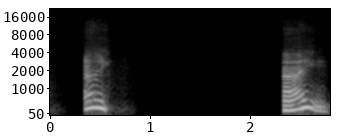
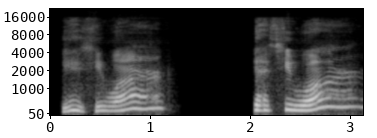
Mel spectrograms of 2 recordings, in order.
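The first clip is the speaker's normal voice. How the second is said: slow, drawn-out pet talk; 3 semitones higher, slower than usual. Real, not acted. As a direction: coo slowly to a beloved cat. Cooing baby talk to pet cat.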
